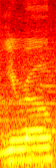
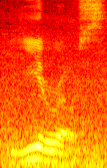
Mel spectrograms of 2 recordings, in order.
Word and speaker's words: gyros: about this food that you probably call a gyro or a zero or a gyro and no one really seems to know how to say it you actually say gyros and that's actually for one so singular I would like a gyros so that's how you say it euros and we're about to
